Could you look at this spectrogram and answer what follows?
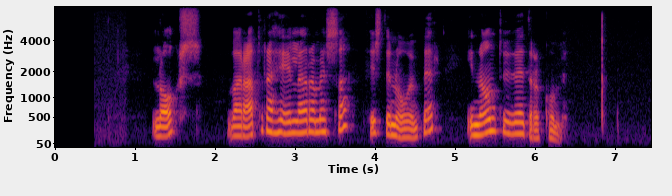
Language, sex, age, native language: Icelandic, female, 70-79, Icelandic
